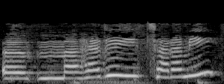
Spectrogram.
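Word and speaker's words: Mehdi Taremi: Because I want to talk about Mahedi Taremi.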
